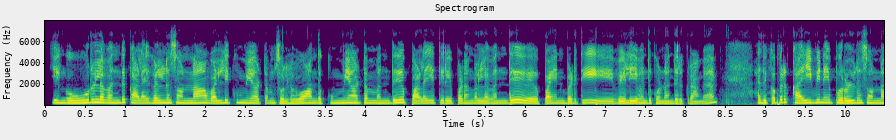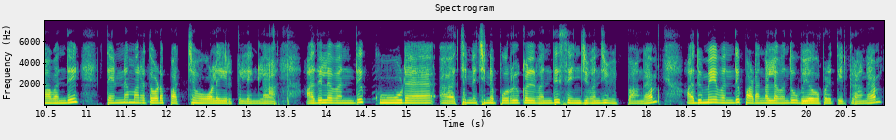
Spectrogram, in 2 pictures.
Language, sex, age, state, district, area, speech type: Tamil, female, 18-30, Tamil Nadu, Erode, rural, spontaneous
